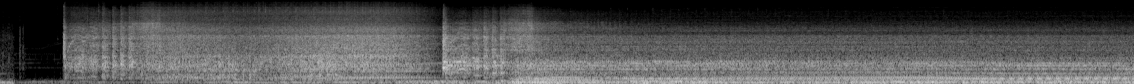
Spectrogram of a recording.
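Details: 2005 Lincoln Town Car, first start after fitting a new battery. Short crank, then it catches cleanly, revs briefly and drops into a smooth, steady idle with no misfire or stumble.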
